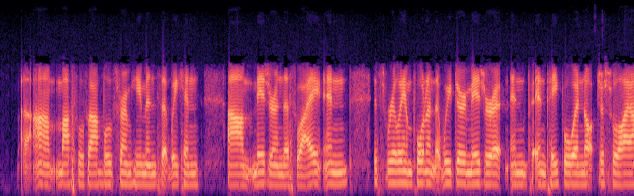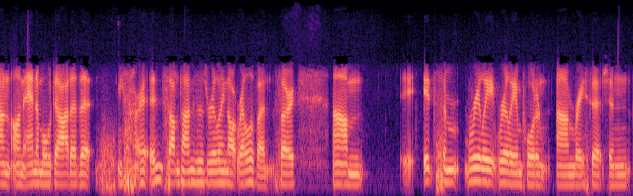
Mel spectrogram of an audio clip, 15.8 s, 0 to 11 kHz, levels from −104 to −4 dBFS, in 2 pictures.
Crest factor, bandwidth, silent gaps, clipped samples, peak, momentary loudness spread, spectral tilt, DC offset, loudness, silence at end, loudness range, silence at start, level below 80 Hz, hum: 18 dB; 4.3 kHz; none; under 0.1%; -4 dBFS; 9 LU; -7.5 dB/octave; under 0.1%; -20 LUFS; 0.05 s; 3 LU; 0.3 s; -58 dBFS; none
